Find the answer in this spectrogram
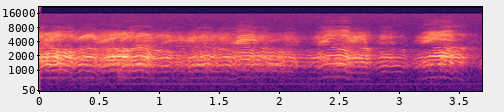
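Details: Australian crows in a raucous morning gathering, overlapping long harsh drawn-out caws from several birds, steady at first then in separate swells toward the end.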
